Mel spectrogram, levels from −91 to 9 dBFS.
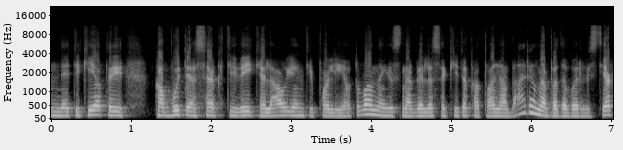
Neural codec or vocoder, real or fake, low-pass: autoencoder, 48 kHz, 128 numbers a frame, DAC-VAE, trained on Japanese speech; fake; 10.8 kHz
